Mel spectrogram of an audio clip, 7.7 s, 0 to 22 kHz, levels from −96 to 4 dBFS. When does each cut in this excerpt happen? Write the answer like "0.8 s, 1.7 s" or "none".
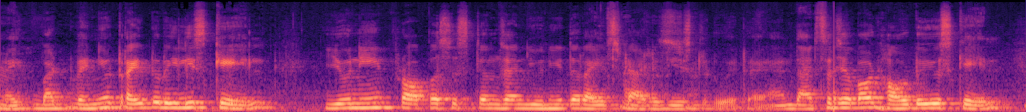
6.3 s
